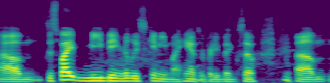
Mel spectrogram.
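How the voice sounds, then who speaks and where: A man speaks in an unremarkable speaking voice, fairly quickly and with lively intonation. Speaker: fighting game player. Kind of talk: casual chat. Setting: podcast. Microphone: close to the microphone.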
